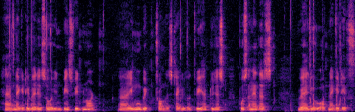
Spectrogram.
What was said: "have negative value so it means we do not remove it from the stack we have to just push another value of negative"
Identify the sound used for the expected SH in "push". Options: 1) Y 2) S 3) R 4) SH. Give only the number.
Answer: 2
